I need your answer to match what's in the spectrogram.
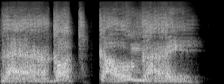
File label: Player Spotted, Male, Battle Barks; Warframe; CorruptedGrineerMale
